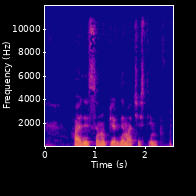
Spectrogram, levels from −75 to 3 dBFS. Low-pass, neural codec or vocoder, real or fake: 10.8 kHz; none; real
